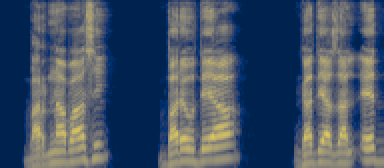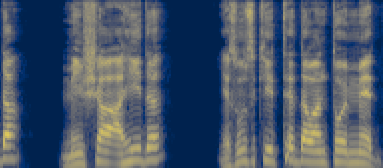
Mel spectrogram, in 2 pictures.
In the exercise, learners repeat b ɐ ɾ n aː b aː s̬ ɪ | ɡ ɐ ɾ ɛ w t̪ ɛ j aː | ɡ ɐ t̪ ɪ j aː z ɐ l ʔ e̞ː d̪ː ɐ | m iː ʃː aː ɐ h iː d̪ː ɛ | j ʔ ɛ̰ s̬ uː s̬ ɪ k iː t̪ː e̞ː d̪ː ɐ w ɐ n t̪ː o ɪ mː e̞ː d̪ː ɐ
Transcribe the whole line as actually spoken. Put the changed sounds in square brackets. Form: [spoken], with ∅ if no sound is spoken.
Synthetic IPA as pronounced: b ɐ ɾ n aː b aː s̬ ɪ | [b] ɐ ɾ ɛ w [d̪] ɛ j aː | ɡ ɐ [d̪] ɪ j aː z ɐ l ʔ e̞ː d̪ː ɐ | m iː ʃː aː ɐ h iː [d̪] ɛ | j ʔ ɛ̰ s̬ uː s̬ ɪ k iː t̪ː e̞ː d̪ː ɐ w ɐ n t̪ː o ɪ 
